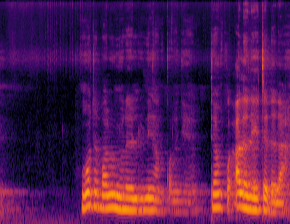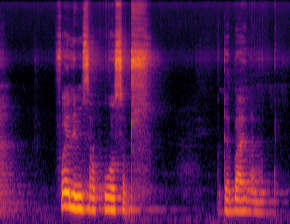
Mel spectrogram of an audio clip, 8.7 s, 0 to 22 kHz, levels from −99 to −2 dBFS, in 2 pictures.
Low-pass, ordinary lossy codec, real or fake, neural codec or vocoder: none; none; real; none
